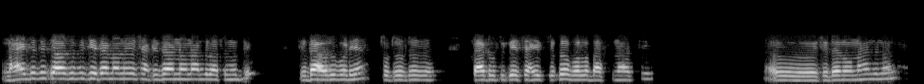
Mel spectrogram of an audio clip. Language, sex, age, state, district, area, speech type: Odia, female, 45-60, Odisha, Nayagarh, rural, conversation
